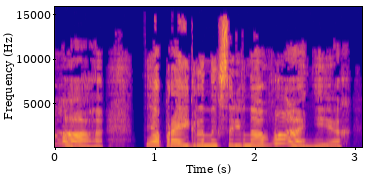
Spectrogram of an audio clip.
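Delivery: high, honeyed mocking lilt; sweet singsong. A narrator's reading. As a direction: sing it sweetly to needle him. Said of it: "пропела она сладким голосом".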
